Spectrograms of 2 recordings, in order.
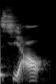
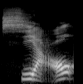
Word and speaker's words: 晓: You might already notice that eow is our rhymes game of our poem Chun Xiao. Actually three lines end with this specific sound. Let's look at the three characters. We got Xiao, Niao, Shao.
